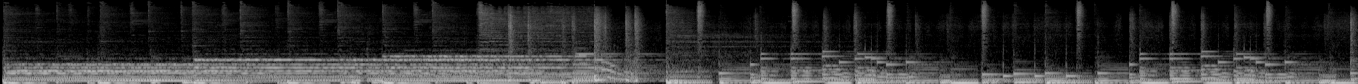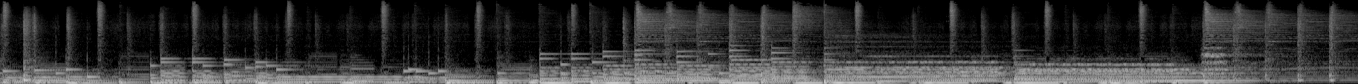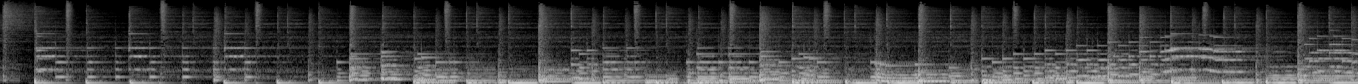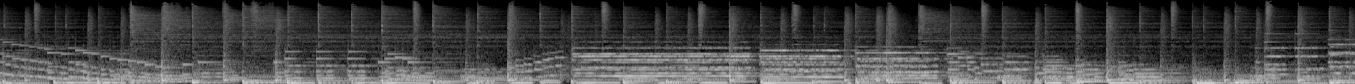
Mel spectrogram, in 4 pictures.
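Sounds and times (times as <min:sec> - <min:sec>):
jazz waltz: 0:00.0 - 0:54.2.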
